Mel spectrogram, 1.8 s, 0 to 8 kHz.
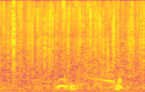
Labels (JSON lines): {"label": "biophony, cascading saw", "recorder": "SoundTrap 600 or HydroMoth"}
